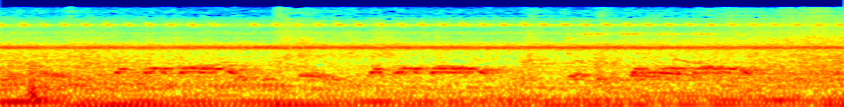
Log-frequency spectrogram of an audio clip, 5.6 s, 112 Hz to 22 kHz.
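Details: Caged spotted dove dueling with a wild dove on 27 October 2022, three separate runs of hoarse, rolling coos with short gaps between them, a low hum and a thin steady whine underneath.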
